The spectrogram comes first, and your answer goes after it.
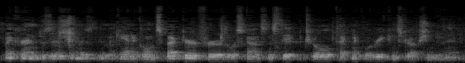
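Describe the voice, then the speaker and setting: A man's voice: fairly low pitch, little pitch movement, a little fast. A man giving formal testimony as a witness, explaining his work in a matter-of-fact way. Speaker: witness, state patrol vehicle inspector. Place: courtroom. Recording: echoey courtroom, faint noise.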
